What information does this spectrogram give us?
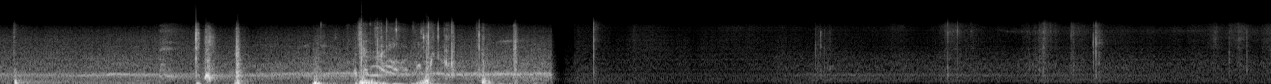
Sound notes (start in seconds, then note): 3.6 thug groaning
